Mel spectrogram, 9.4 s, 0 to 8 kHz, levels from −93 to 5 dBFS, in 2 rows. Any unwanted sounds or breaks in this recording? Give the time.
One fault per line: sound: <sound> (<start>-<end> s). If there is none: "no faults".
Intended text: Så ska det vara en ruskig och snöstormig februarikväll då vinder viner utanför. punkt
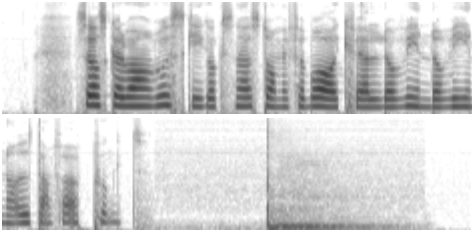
sound: thud (7.3-8.9 s)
